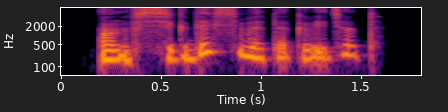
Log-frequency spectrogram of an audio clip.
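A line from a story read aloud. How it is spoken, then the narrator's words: Quiet question. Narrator (Russian): тихонько спросил у меня Гастон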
